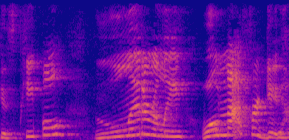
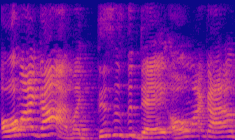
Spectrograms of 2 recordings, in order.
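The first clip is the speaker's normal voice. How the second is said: mock panicked voice, louder; 7 dB louder than usual. Speaker retells reacting to a technical crash, acting out own panic. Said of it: "and I was panicking".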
